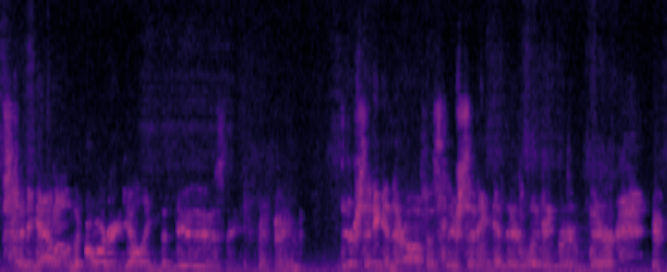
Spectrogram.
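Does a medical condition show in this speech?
Yes: Parkinson's disease; diagnosed 5-6 years ago, hand tremors, deep brain stimulation both sides, first 1.5 years ago.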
